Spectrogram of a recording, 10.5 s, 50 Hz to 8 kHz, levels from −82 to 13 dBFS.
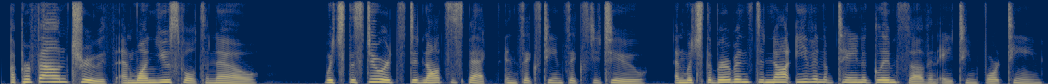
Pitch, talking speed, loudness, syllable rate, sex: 205 Hz, 185 wpm, -18 LUFS, 4.9 syllables/s, female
